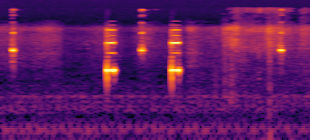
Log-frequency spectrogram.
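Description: Electronic beeps from a falconry GPS telemetry receiver: two short high-pitched beeps about half a second apart in the second half, with a few fainter tiny blips, over a faint low background hum.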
